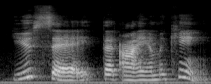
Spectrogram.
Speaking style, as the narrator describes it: Jesus answered

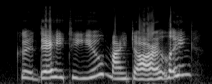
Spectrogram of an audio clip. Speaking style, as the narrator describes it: croaked the wicked king

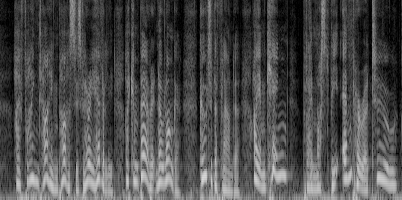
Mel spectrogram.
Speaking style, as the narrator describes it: said the woman quite anxiously

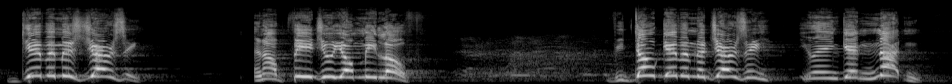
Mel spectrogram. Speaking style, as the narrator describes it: she yelled

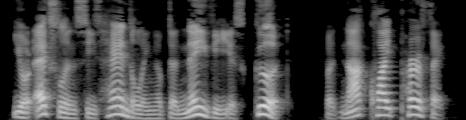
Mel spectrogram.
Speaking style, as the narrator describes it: Pang Tong answered

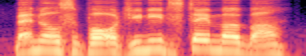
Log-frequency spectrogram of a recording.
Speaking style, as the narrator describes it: Marcel growled into his headset

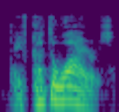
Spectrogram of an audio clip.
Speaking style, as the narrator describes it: Eddie whispered hoarsely

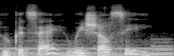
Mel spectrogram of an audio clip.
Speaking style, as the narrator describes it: The farmer calmly and softly said

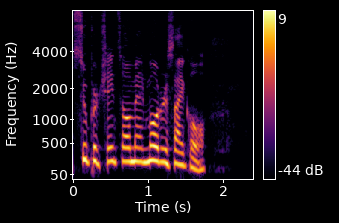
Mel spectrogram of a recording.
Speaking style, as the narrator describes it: Asa shouts out

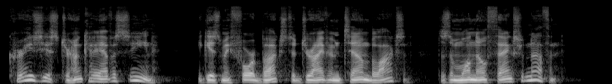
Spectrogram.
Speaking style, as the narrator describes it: muttering

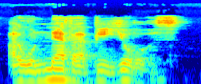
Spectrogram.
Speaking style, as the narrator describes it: snarled

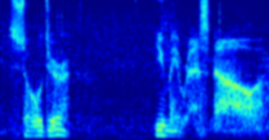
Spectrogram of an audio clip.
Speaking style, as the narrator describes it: Chubbs is just gonna whisper to him and say

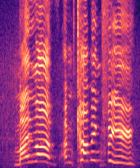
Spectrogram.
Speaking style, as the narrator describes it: I'm going to shout

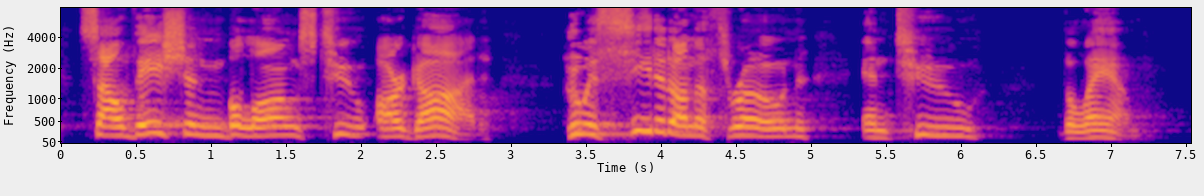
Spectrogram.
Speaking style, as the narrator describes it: they cried out in a loud voice

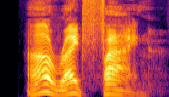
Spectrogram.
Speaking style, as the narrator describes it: snapped Clyde

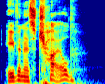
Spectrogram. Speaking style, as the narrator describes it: my voice caught

